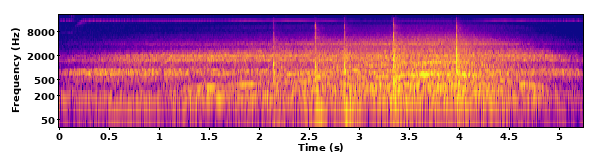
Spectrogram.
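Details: Harrison HS170 universal milling machine, main motor in the base run with no belts fitted: whining hum with a few sharp clicks, so the noise comes from the motor itself, which will have to come out.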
